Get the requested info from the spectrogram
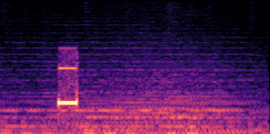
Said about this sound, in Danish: tænker, at jeg vil forsøge at taste Sebastian Kleins nummer ind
